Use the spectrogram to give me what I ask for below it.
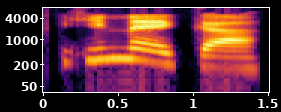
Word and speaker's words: γυναίκα: Γυναίκα. Generally, I try to pronounce foreign root words in this segment the way I've heard them used amongst scientists speaking American English.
